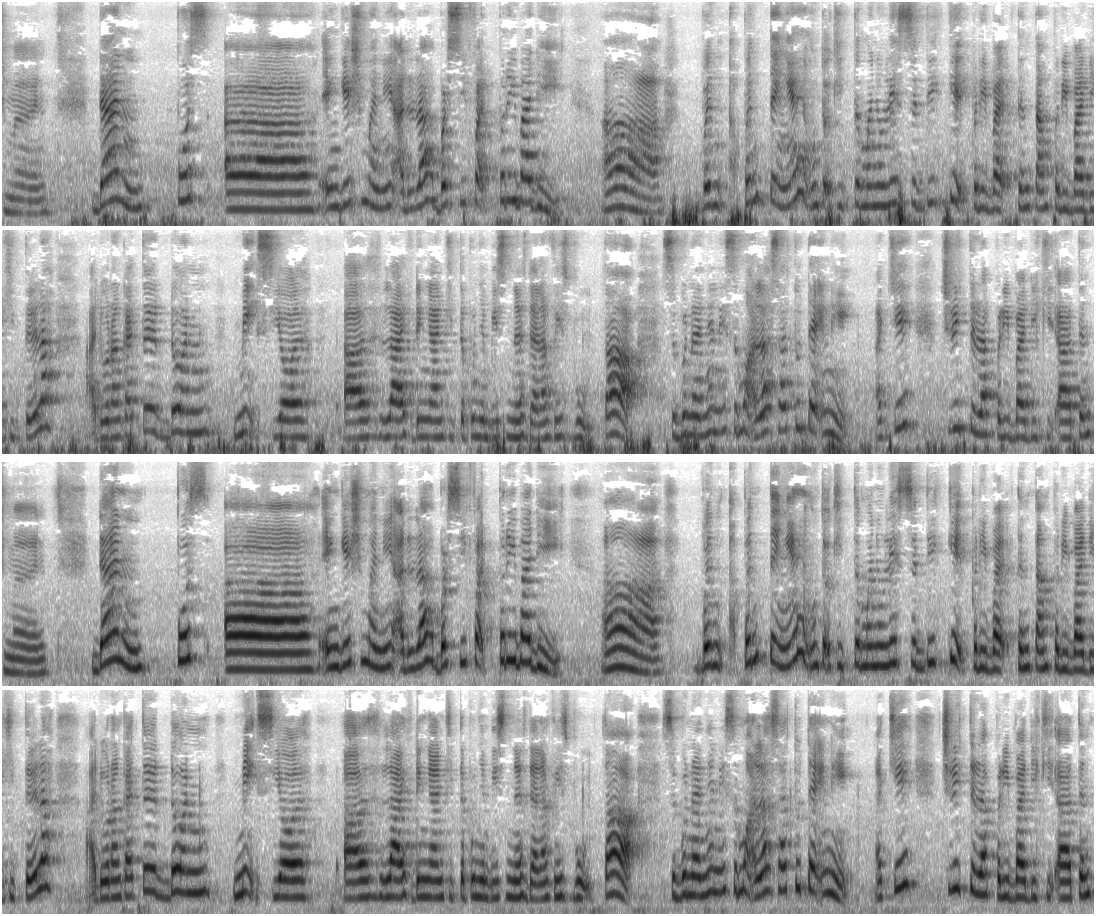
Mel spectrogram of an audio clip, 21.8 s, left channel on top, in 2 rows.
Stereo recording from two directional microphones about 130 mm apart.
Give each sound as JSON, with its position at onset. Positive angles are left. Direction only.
{"t": 0.1, "sound": "a woman's voice", "side_deg": -40}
